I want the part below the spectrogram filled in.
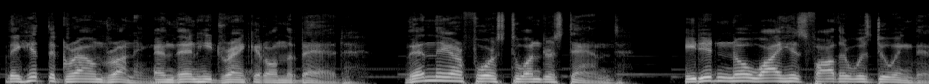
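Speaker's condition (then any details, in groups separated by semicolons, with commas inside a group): No condition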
